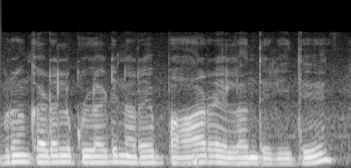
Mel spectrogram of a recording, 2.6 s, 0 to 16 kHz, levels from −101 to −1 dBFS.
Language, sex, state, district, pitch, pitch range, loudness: Tamil, male, Tamil Nadu, Kanyakumari, 130 Hz, 125-140 Hz, -12 LUFS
